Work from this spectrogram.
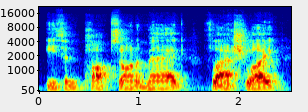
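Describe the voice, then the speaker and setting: A man reading the stage directions of a screenplay at a table read in a steady, measured voice. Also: mid-range voice, a little hiss or hum. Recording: echoey room.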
